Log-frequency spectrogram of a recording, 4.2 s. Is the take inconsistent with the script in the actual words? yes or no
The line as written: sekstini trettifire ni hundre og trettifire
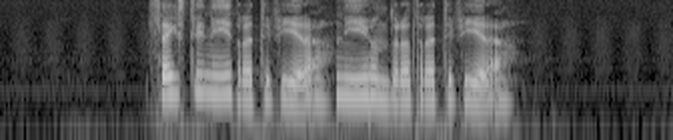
no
